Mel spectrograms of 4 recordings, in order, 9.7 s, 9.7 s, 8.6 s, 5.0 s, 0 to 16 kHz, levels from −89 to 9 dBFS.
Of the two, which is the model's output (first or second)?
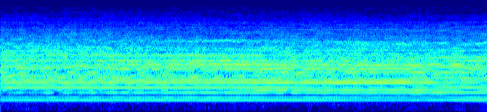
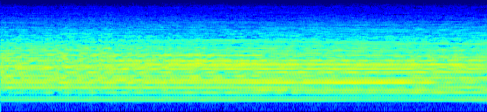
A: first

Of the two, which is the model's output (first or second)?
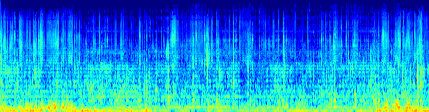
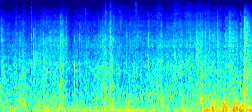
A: first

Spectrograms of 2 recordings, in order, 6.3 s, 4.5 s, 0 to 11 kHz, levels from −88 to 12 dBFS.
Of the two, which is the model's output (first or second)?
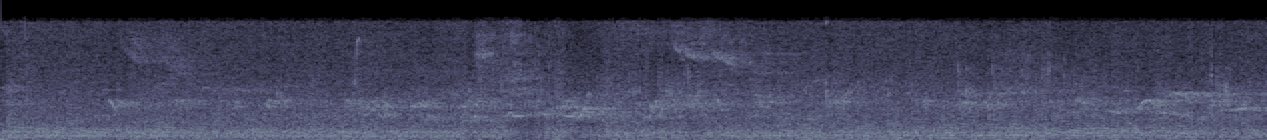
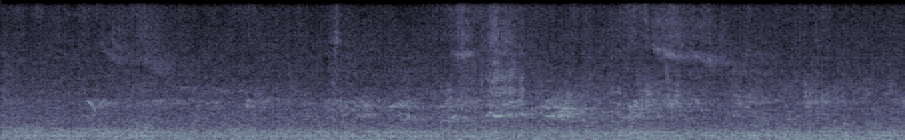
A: second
